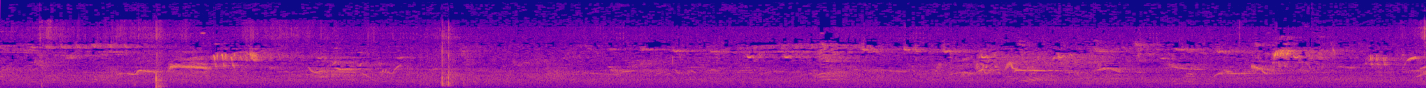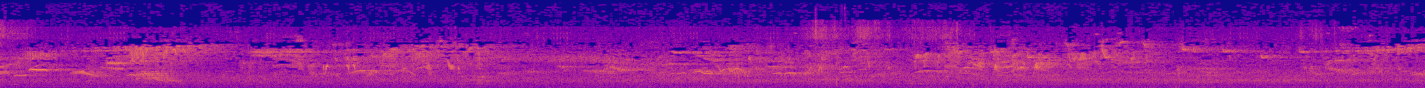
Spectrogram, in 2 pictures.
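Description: Birds chirping in the background over a steady hiss, with two sharp clicks in the first few seconds.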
